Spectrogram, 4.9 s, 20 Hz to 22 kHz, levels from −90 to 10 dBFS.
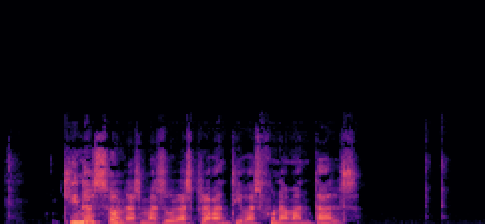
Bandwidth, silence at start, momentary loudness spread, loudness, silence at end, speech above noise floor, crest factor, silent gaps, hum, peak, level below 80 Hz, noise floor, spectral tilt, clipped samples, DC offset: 9.6 kHz; 0.65 s; 12 LU; -24 LUFS; 1.3 s; 58 dB; 18 dB; none; none; -8 dBFS; -74 dBFS; -82 dBFS; -3.5 dB/octave; under 0.1%; under 0.1%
